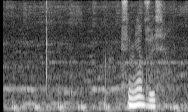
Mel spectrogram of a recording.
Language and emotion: Russian, neutral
